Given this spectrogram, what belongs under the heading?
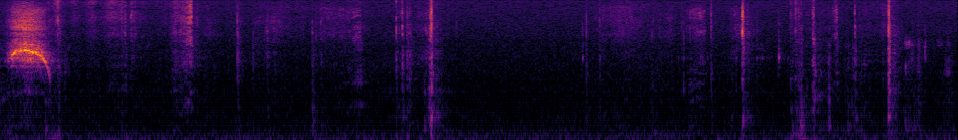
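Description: Playing cards shuffled and stacked at the end of a solitaire session, heard as a brief crisp riffle at the start followed by sparse soft taps and shuffling clicks in a quiet room.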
